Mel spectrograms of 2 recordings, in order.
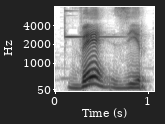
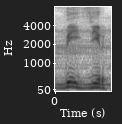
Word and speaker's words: vezir: As you notice, I say "vEzir" and not "vIzir", which is the Romanized pronunciation.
